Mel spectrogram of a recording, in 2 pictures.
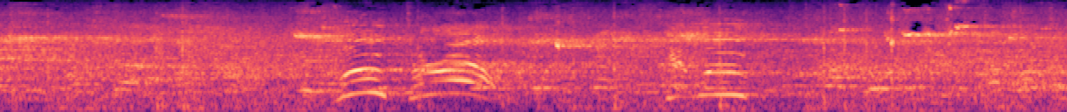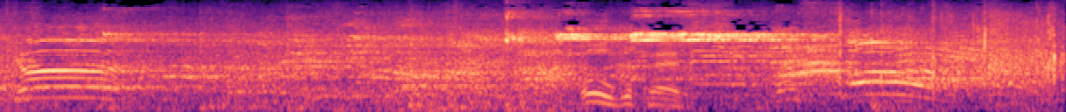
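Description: A basketball being dribbled on a hardwood gym floor during play, in an echoing hall with the crowd's noise around it. About five short sounds that rise and fall in pitch stand out over it, with the loudest moments near two seconds and four seconds in.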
